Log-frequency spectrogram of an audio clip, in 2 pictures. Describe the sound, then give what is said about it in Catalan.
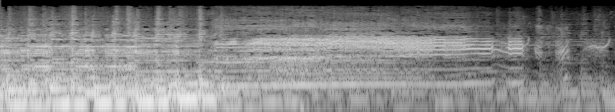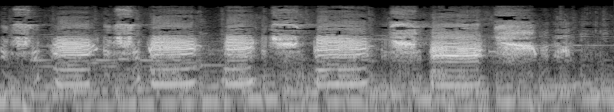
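Donkeys braying loudly: a long, harsh, wavering call gives way to a rapid series of rhythmic, rasping hee-haw bursts that rise and fall. No one speaks. “Això que sentiu són ases, altrament dit rucs i burros, i en femení someres.”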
